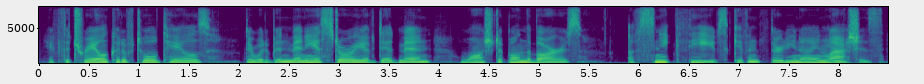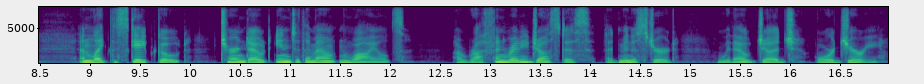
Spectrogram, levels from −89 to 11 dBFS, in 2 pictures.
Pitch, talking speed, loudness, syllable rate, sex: 205 Hz, 170 wpm, -17 LUFS, 5.2 syllables/s, female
